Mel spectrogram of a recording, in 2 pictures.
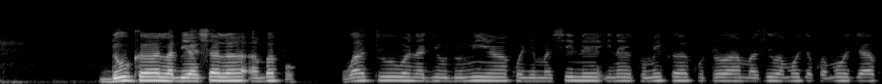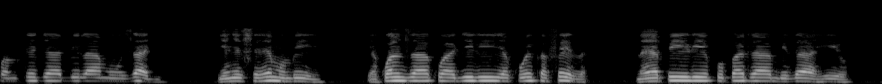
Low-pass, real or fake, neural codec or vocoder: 5.4 kHz; real; none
